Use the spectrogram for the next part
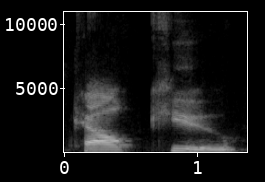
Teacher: And I think probably the tricky part in this word, beyond just which syllable should be long and short, is this Q syllable, calculation. So even though I spell it with a C and a U, I have a Y sound in there. So I would think about that as calculation, and I want to make sure I have the length on the lay.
